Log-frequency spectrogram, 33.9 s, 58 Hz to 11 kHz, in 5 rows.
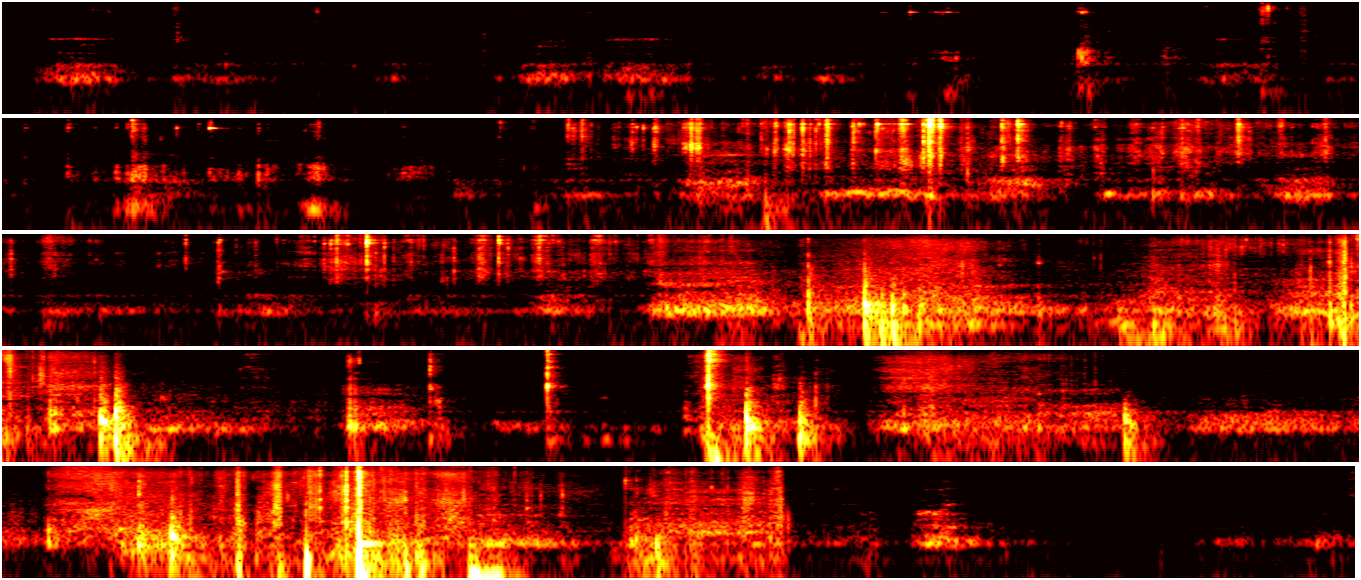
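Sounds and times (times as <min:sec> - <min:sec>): crinkling and rattling: 0:09.6 - 0:21.1, 0:27.4 - 0:31.1.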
